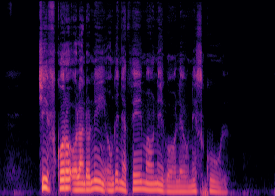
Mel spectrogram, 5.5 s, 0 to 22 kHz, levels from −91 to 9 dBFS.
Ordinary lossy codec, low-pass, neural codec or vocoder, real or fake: none; none; none; real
